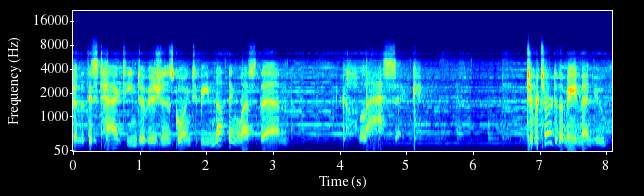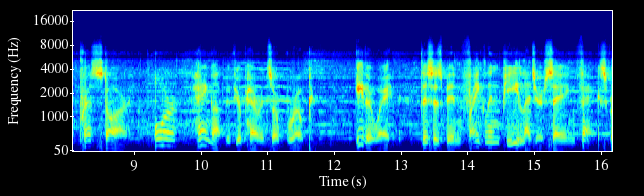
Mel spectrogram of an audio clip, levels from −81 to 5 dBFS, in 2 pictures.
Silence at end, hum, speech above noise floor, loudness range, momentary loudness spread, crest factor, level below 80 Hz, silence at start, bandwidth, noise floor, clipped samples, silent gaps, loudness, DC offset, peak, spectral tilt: 0 s; none; 21 dB; 6 LU; 21 LU; 24 dB; -80 dBFS; 0 s; 11 kHz; -45 dBFS; under 0.1%; none; -22 LUFS; under 0.1%; -2 dBFS; 0.5 dB/octave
